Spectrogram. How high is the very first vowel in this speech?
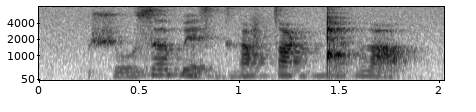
high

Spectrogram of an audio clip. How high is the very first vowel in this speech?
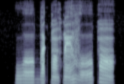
mid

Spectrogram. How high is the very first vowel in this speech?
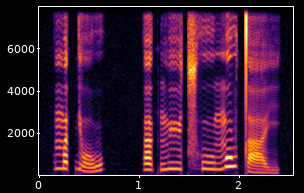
low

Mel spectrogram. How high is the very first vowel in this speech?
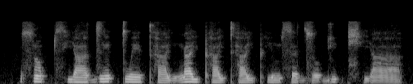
mid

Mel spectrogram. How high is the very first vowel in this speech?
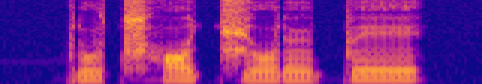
high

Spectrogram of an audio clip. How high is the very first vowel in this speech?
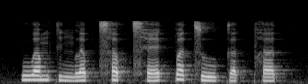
low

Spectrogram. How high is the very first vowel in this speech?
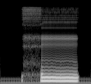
high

